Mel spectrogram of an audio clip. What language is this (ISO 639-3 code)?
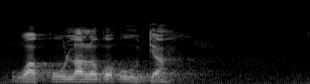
tso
